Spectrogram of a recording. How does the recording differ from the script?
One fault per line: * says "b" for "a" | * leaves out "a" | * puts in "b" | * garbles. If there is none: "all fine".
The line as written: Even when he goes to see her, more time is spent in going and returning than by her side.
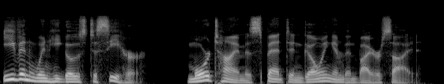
* leaves out "returning"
